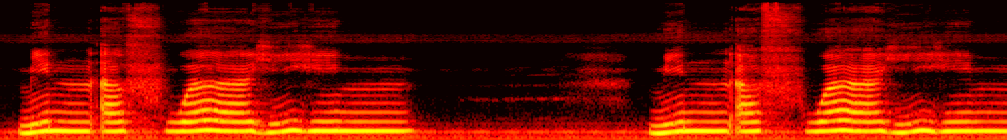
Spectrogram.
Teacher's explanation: Jadi huruf fa disertai dengan adanya nafas yang keluar.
